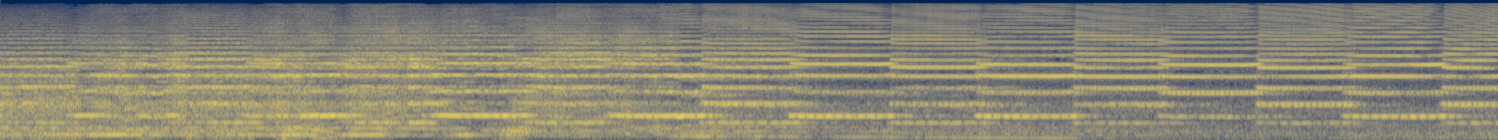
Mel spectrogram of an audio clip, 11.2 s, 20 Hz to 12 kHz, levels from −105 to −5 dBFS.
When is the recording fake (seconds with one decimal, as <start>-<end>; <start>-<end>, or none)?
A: 0.6-1.4; 1.9-5.1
